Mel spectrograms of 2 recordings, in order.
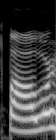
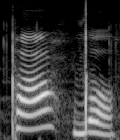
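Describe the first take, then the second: First: Said in the usual way. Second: Power broken into pa and wer; syllable by syllable. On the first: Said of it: "has two syllable". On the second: Shown as a demonstration. Teacher counts syllables with learners, power in separate beats. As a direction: say power in two beats with a gap. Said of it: "word power has two syllable".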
